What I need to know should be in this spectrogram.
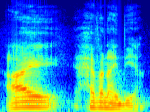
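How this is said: A small pause comes partway through. The speaker is thinking carefully and inviting attention. "the small pause before the second part of the sentence creates anticipation"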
